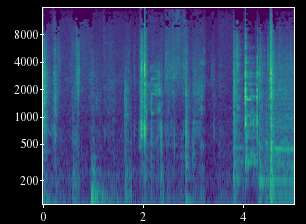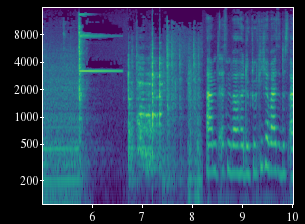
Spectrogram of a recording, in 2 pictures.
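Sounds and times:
microwave oven humming: 4.3 - 5.9
microwave beep: 4.6 - 6.7.

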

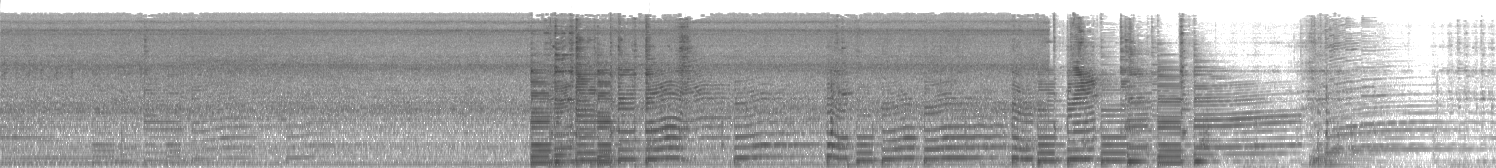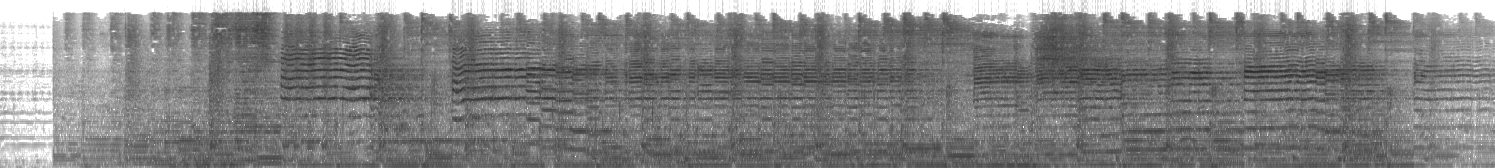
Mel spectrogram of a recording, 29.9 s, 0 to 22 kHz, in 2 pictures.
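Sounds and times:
instrumental background music: 15.5 - 29.9.

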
